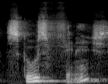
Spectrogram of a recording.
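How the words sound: It is said with a surprised, questioning intonation. The speaker did not expect it. "If I'm surprised, obviously the intonation changes"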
